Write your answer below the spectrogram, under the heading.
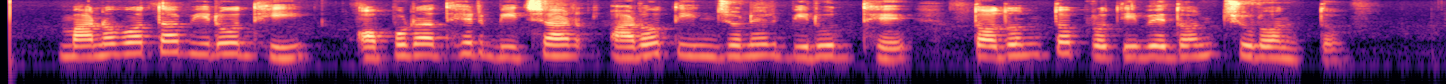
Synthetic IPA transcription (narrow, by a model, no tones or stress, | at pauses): manobot̪abiɾod̪ʱi | ɔpoɾad̪ʱeɾbit͡ɕaɾaɾot̪ind͡ʑoneɾbiɾud̪ʱːe | t̪ɔd̪ont̪opɾot̪ibed̪ont͡ɕuɾont̪o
